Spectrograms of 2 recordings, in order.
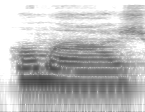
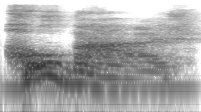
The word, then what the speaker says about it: homage: The New York Post said, "The romantic, nostalgic single is an appropriate homage for Swift." – I'm so proud of you for saying that correctly. – Homage. – Homage.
